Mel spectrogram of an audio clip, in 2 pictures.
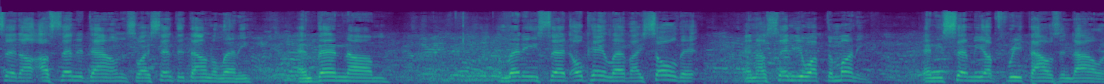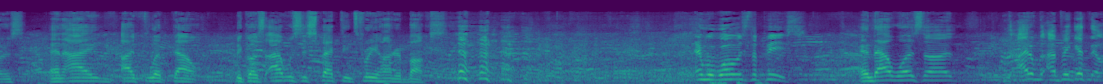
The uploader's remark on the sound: Live from the Collector Social Podcast stage and from the show floor of Celebration Chicago, 2019. Some iffy sound quality.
